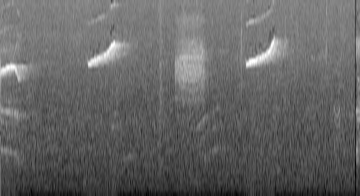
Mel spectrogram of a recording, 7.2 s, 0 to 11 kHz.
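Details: Oriental magpie-robin singing in Ubon Ratchathani, Thailand, on 18 April 2022, a very common resident recorded with a Nikon P1000. Bright upslurred whistles spaced roughly three seconds apart against a soft hissing background.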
